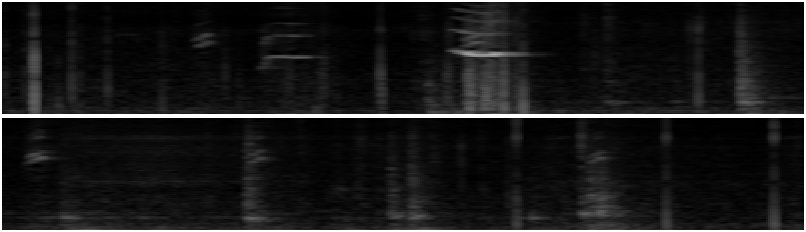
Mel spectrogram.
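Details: Gloster canary chicks, eight days old: one sharp, high chirp just before the two-second mark stands out over a few faint, thin peeps, with scratchy rustling and clicking throughout.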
